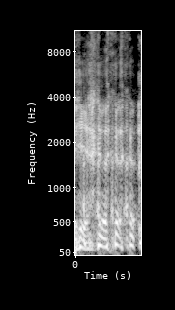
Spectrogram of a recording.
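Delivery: yeah through a real laugh. Real, not acted. Host amused by the guest's rueful wish, laughing.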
